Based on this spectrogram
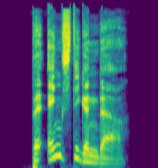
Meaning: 1. comparative degree of beängstigend 2. inflection of beängstigend: strong/mixed nominative masculine singular 3. inflection of beängstigend: strong genitive/dative feminine singular
- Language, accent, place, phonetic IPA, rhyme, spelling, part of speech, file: German, Germany, Berlin, [bəˈʔɛŋstɪɡn̩dɐ], -ɛŋstɪɡn̩dɐ, beängstigender, adjective, De-beängstigender.ogg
